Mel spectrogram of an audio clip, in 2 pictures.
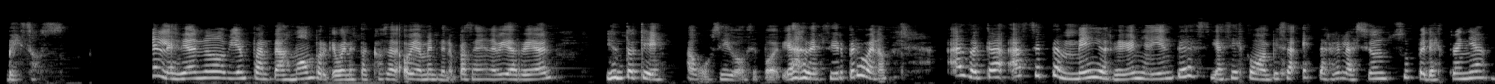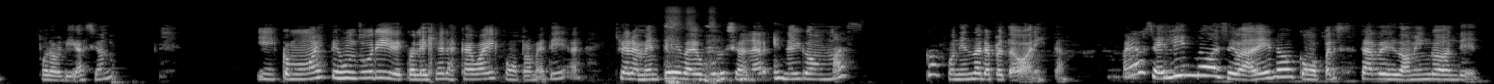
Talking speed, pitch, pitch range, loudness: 155 wpm, 260 Hz, 235-300 Hz, -19 LUFS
